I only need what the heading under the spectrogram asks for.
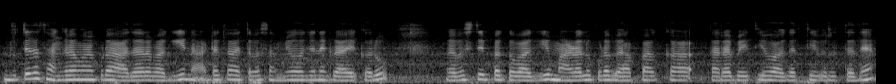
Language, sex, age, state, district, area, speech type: Kannada, female, 18-30, Karnataka, Chitradurga, rural, spontaneous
